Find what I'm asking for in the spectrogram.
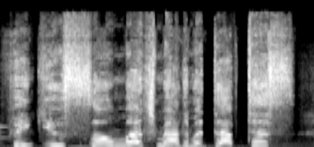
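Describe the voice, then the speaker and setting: A small sweet girl, video game. Very high voice, earnest, polite, slightly hesitant delivery. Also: steady tone, moderate pace, faint music behind. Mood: earnest, hopeful.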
